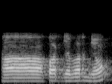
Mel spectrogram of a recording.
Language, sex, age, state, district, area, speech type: Malayalam, male, 18-30, Kerala, Kasaragod, rural, conversation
